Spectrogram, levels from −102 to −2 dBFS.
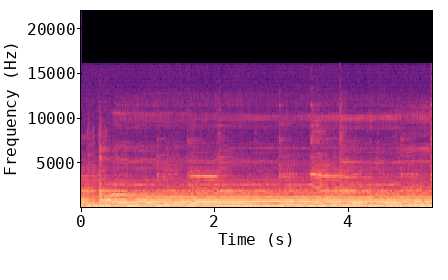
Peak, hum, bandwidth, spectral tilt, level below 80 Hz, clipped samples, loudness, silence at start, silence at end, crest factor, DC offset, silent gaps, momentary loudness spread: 0 dBFS; 60 Hz at -30 dBFS; 13 kHz; -7 dB/octave; -36 dBFS; under 0.1%; -10 LUFS; 0 s; 0 s; 10 dB; under 0.1%; none; 1 LU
